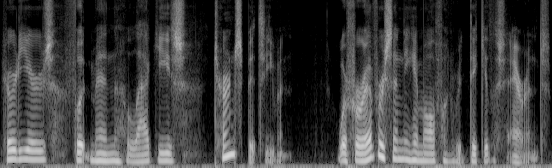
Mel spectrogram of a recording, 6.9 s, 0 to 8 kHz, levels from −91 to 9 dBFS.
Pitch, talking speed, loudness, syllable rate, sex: 145 Hz, 115 wpm, -18 LUFS, 4.7 syllables/s, male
